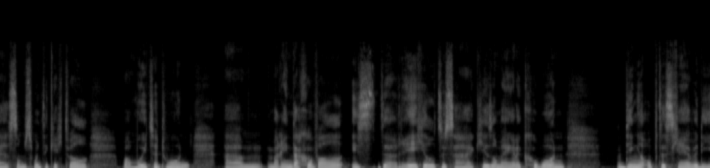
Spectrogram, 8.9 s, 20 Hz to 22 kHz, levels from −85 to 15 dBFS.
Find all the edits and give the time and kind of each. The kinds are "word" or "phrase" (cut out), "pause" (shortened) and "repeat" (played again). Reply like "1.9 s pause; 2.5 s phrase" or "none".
none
